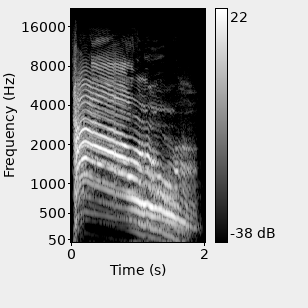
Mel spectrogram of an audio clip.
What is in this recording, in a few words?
Male Mech Death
